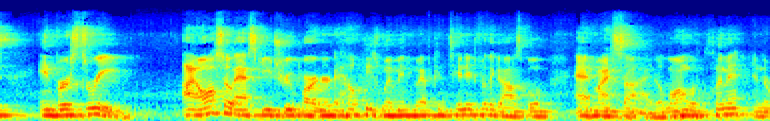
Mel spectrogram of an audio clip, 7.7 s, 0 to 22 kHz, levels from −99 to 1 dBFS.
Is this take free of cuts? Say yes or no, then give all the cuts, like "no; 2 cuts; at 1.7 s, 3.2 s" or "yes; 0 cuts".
yes; 0 cuts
